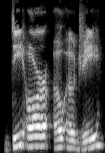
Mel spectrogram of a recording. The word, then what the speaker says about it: DRÖÖG: I'm pretty sure it's pronounced DRÖÖG. I think it's DROOG, but both O's have umlauts.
